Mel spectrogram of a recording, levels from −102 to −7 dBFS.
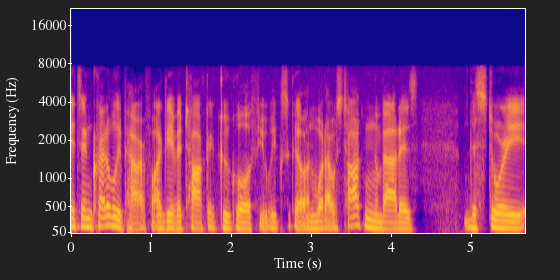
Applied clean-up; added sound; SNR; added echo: neural mask model Resemble Enhance denoiser.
